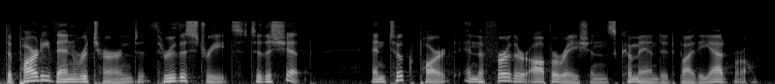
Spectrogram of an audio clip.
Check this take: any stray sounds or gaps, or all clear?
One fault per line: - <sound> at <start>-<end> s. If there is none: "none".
none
